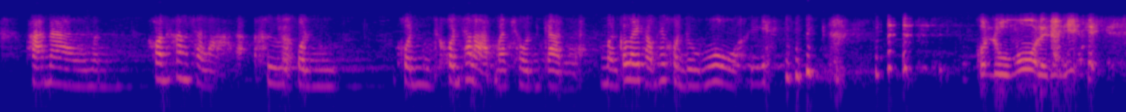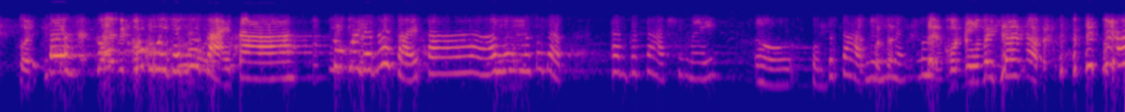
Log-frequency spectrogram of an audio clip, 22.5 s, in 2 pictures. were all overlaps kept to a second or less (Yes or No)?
No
